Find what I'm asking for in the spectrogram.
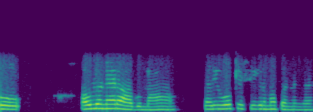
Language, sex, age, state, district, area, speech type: Tamil, female, 30-45, Tamil Nadu, Viluppuram, rural, conversation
